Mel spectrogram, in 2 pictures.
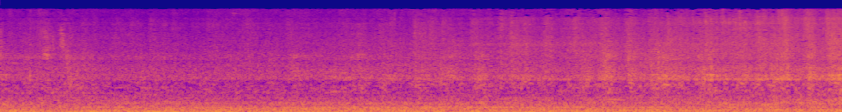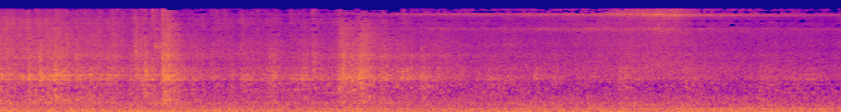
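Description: Steady low rumble of city street background noise with faint passing voices, and a couple of sharp clicks about two-thirds of the way through.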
